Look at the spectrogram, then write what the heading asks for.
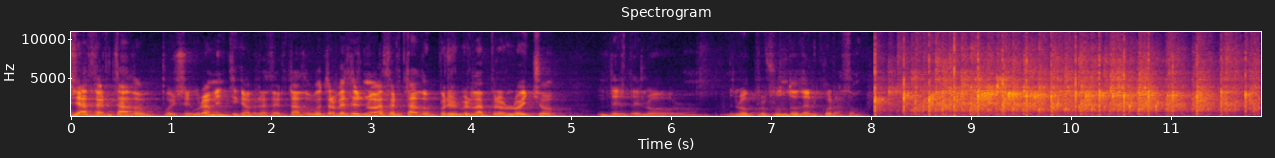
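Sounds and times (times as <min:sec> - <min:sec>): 
speech: 0:00.0 - 0:08.2
audience applause: 0:08.0 - 0:11.8.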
